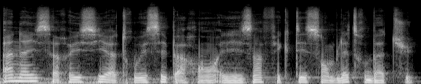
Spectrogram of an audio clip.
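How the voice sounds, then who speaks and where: A man's voice: lowish voice, expressive, moderate pace, a little mellow, slight background noise. A man giving scripted explanatory narration as a video host.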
